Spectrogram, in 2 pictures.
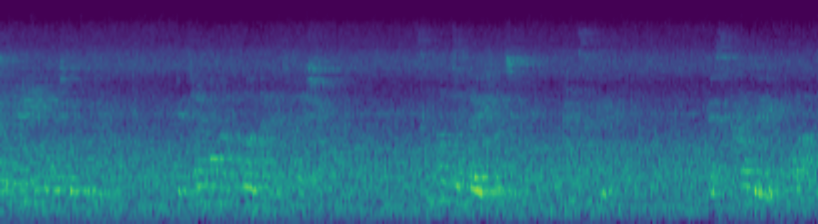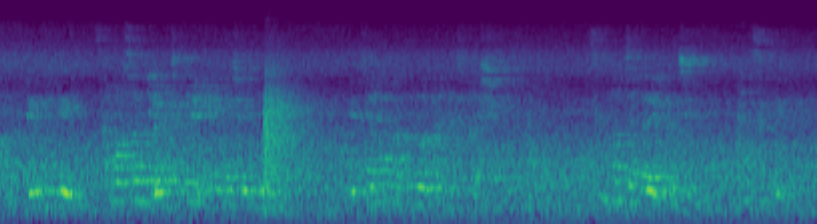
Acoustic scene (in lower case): subway station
